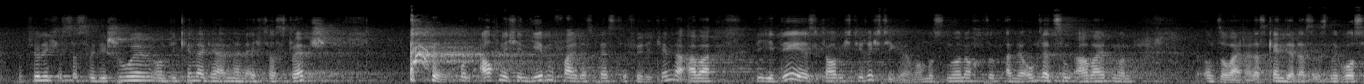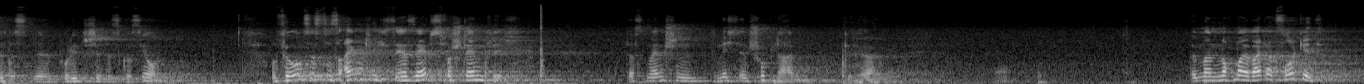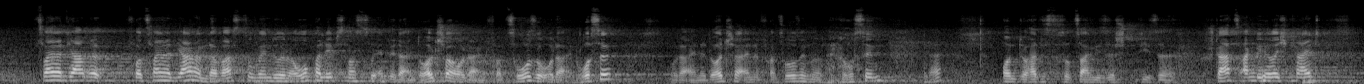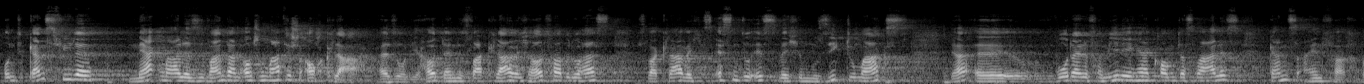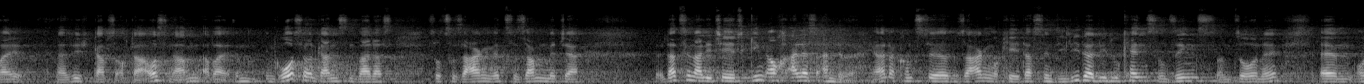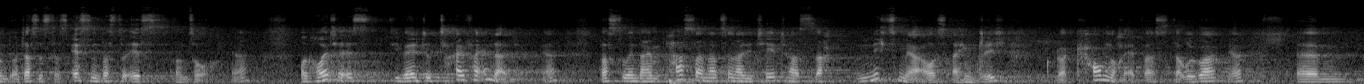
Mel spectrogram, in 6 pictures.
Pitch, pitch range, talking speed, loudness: 150 Hz, 130-175 Hz, 175 wpm, -24 LUFS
